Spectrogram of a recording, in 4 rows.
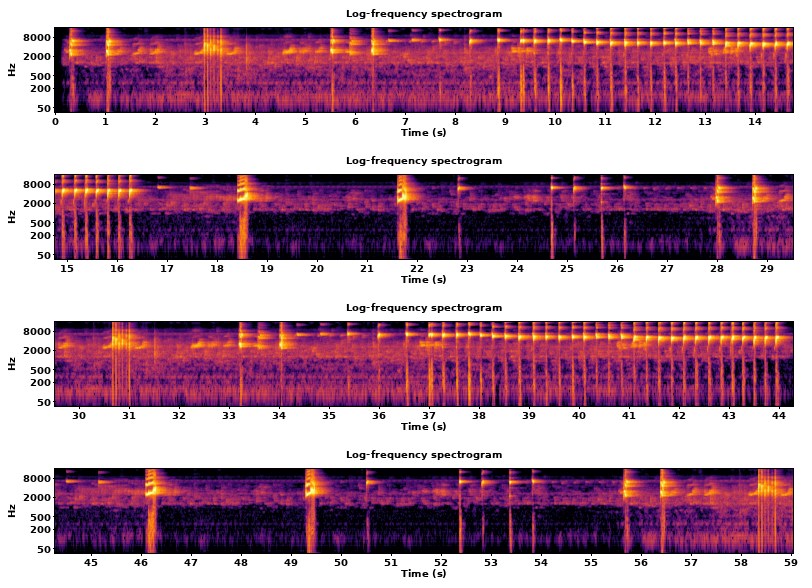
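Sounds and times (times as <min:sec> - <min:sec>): lovebird chirping and ticking: 0:02.8 - 0:03.6, 0:05.6 - 0:16.6, 0:30.5 - 0:31.4, 0:33.2 - 0:44.2, 0:58.2 - 0:59.0.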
